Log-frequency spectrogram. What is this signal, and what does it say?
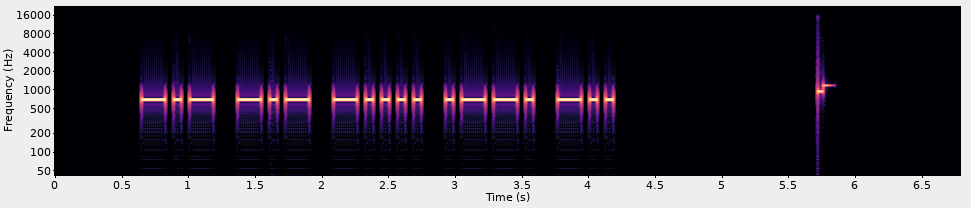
Morse code, heard as a keyed tone, about 20 wpm, 700 Hz. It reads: KK6PD
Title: USA Call Signs - 5 Characters - 8x Character Spacing - 20wpm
